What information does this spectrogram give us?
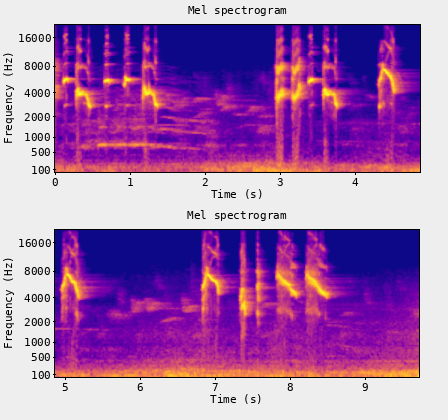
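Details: Orange-headed thrush in song, aimed at encouraging other birds to sing in the morning: groups of loud, steeply falling whistled notes, several per phrase, repeated across three bursts over low background hum.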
